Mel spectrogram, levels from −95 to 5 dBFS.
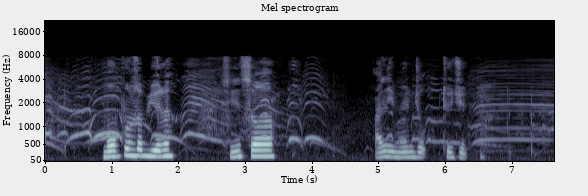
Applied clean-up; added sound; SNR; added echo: none; Cheering; 16 dB; none.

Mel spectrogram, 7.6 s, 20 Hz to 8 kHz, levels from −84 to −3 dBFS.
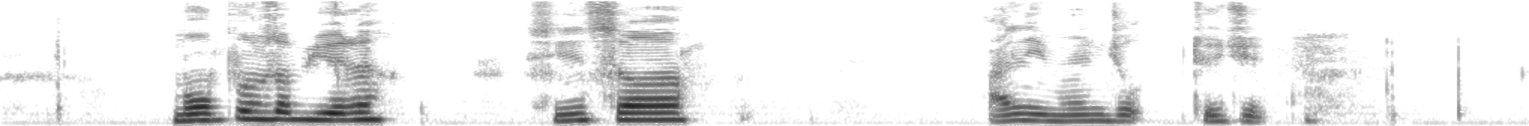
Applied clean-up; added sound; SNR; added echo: none; none; none; none.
